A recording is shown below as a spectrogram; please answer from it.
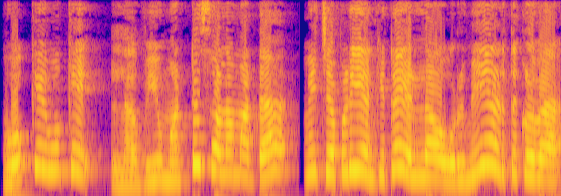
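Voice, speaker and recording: In cartoon voice acting, an artist with a high, slightly fast voice plays an eager, lovestruck young office worker speaking a southern Tamil Nadu dialect. The performance is doting, pleading and excitable.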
